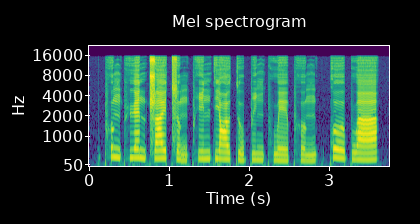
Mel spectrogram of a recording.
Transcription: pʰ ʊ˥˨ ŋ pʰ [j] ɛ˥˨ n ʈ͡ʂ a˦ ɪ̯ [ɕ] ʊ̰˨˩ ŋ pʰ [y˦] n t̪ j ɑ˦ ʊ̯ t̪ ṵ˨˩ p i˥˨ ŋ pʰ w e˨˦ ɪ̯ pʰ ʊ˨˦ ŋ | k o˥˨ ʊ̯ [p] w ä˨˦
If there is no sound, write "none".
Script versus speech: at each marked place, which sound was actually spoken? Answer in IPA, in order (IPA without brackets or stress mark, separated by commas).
ɥ, t͡s, i˦, p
